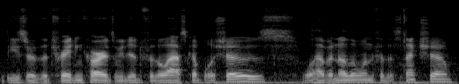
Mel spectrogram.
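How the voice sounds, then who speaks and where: A man's voice: deep voice, fairly quick, creaky, a bit bright. A man from Texas chatting casually about his comic book haul, his voice scratchy from allergies, rambling with fillers and restarts. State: hoarse, scratchy throat from allergies. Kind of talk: casual show-and-tell chat.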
